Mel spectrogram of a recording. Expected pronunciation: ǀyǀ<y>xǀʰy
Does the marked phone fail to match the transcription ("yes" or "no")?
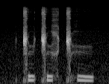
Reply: no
